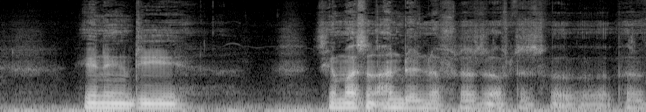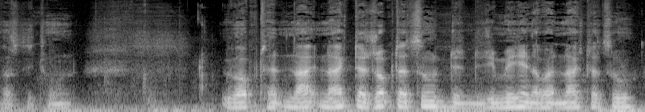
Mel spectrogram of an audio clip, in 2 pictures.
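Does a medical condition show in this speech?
Yes: Parkinson's disease; symptoms initially ignored, brainstem and movement affected, fine motor decline, shrinking handwriting; says speech, cognition and memory not affected by Parkinson.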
